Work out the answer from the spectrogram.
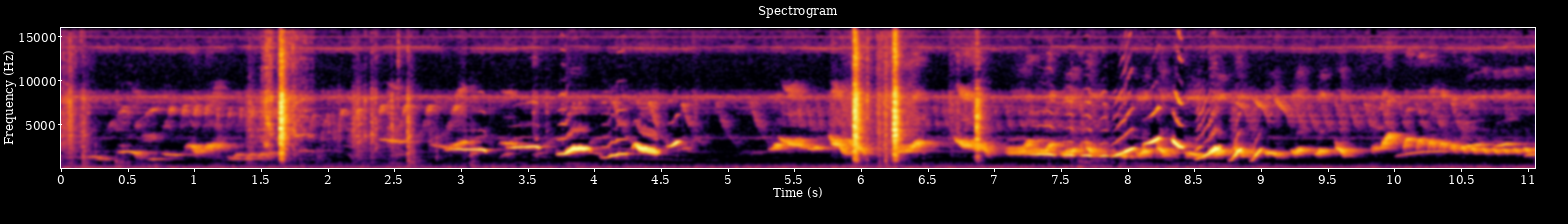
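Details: Female white-rumped shama calling, a sound used to coax silent or stressed males back into song. Quiet for the first two seconds, then a lively run of short whistled and slurred notes, some rising, with a few sharp clicks.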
